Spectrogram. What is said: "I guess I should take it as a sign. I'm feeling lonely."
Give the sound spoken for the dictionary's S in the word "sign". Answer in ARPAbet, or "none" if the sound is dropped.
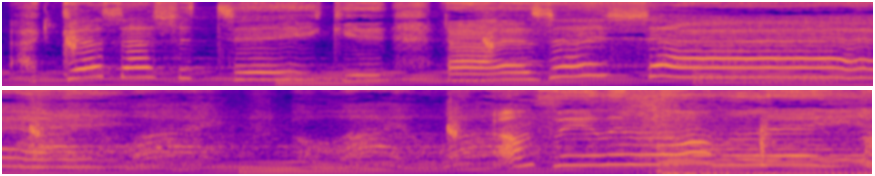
SH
